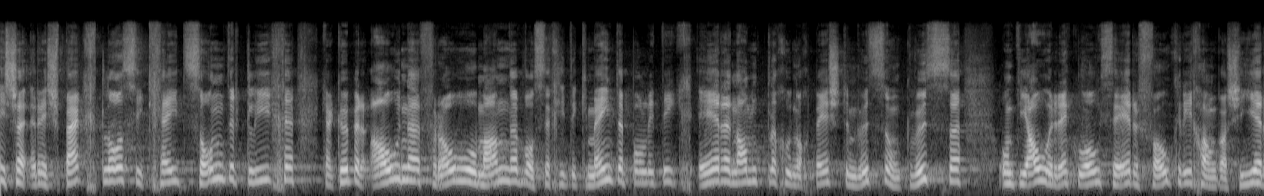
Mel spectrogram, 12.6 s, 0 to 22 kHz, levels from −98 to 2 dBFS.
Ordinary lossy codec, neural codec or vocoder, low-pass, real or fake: none; vocoder, 44.1 kHz, 128 mel bands, Pupu-Vocoder; 14.4 kHz; fake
